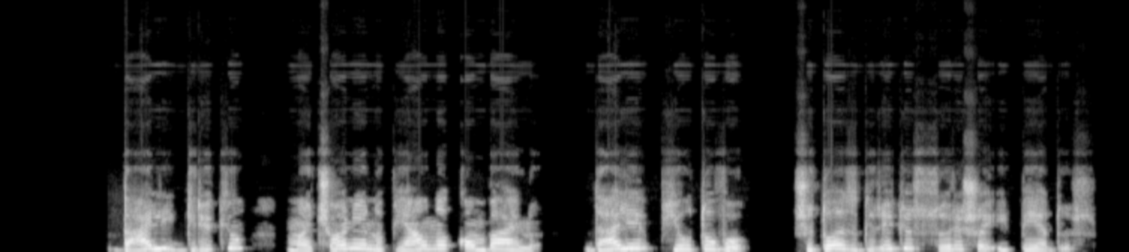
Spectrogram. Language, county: Lithuanian, Vilnius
